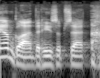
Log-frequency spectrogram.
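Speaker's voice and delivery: usual speaking voice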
